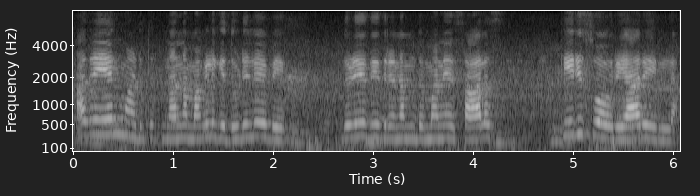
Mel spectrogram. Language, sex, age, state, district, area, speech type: Kannada, female, 45-60, Karnataka, Udupi, rural, spontaneous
